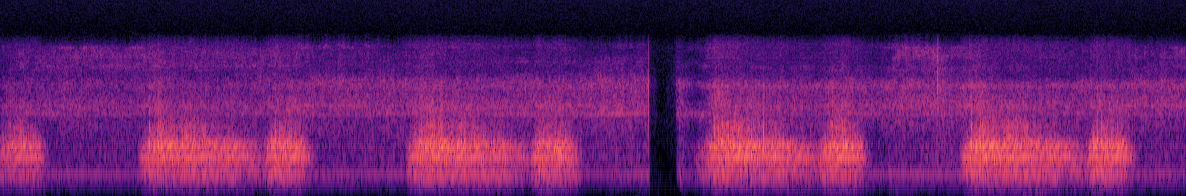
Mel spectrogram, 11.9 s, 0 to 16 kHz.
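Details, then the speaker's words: Soft rustling breaths, longer breath in than out, about 22 a minute with faint steady hum, played from an auscultation app in a semiology class as normal sound heard over almost all lung fields; vesicular breath sounds "Normal, correcto. Ese es un ruido normal. Cuando ustedes ausculten, o sea, ausculten a ustedes mismos, este sonido lo vamos a escuchar casi en todos los campos pulmonares."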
